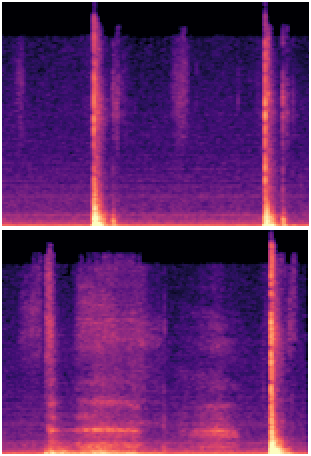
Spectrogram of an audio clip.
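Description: Three sharp strikes landing on a handheld striking pad made from an old chair cushion: one about a second in, one a little under three seconds in, and one near the end, with a softer rustle or breath between the second and third.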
